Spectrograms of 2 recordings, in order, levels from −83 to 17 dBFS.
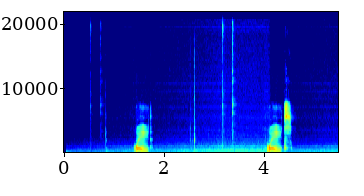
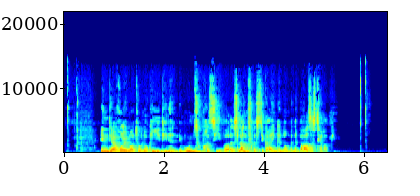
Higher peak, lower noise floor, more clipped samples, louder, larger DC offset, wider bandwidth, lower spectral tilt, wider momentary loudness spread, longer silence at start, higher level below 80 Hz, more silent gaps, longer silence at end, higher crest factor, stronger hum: about the same, -2 dBFS vs -2 dBFS; first, -56 dBFS vs -44 dBFS; neither; second, -20 LUFS vs -17 LUFS; neither; first, over 20 kHz vs 14.5 kHz; second, -1.5 dB/octave vs -5.5 dB/octave; first, 26 LU vs 20 LU; second, 0.05 s vs 0.25 s; second, -56 dBFS vs -42 dBFS; neither; second, 0.95 s vs 1.1 s; first, 24 dB vs 16 dB; neither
